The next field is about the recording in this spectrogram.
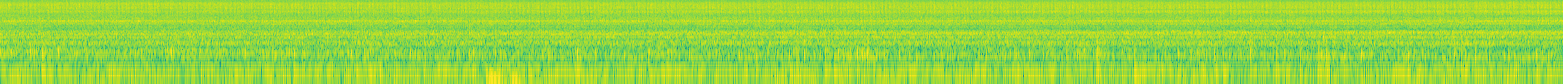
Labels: Is there sound consistently throughout the whole audio?
yes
